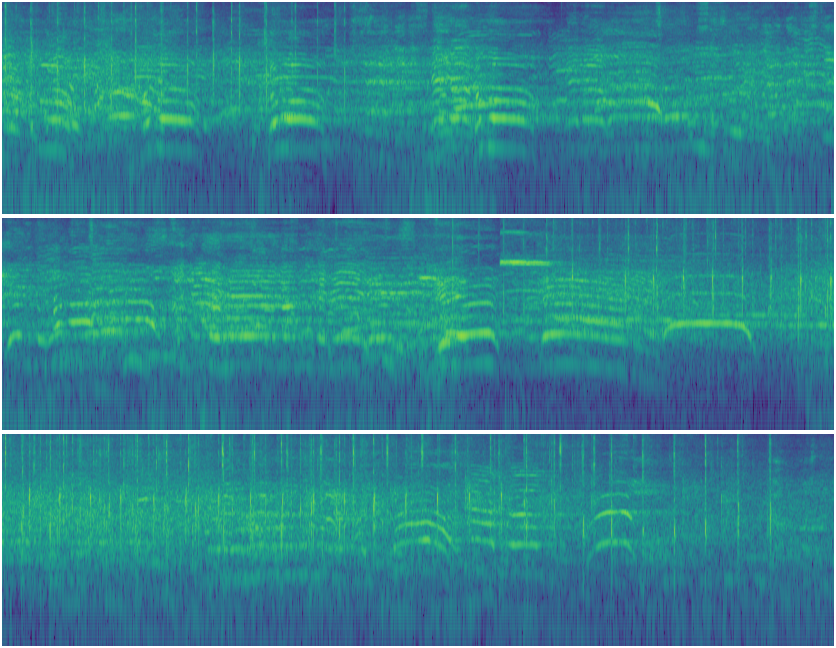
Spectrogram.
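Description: Spectators shout and cheer loudly in a large echoing gym.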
